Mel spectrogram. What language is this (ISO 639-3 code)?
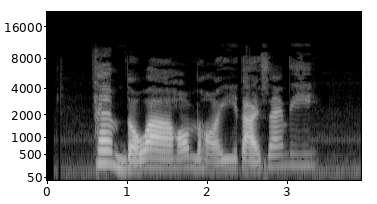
yue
